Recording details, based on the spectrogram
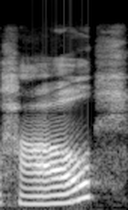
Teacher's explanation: the hao and jiu are both third tones. But since they're right next to each other, you're going to say hao as the second tone. So hao. And then go jiu.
